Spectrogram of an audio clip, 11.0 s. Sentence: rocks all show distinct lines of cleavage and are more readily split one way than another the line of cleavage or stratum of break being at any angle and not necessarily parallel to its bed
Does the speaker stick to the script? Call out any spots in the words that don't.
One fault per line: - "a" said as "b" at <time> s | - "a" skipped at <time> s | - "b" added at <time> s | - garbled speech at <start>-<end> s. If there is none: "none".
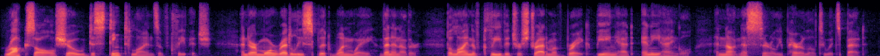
none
